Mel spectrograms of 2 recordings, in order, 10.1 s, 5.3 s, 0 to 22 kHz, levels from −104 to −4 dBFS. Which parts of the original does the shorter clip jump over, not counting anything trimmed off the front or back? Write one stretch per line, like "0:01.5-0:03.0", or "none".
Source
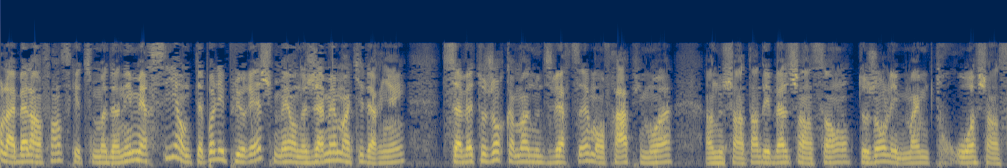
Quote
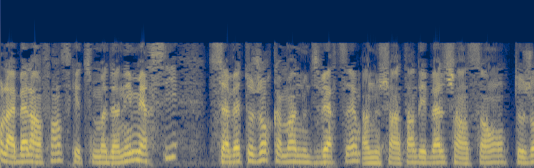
0:01.7-0:04.0
0:05.9-0:07.0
